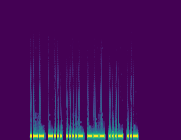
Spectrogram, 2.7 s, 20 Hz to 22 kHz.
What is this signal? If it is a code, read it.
Morse code, heard as a keyed tone, about 53 wpm, 700 Hz. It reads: WB4OVU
